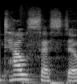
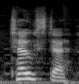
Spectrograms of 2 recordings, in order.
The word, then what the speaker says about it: Towcester: We've got to shout out to Kerry and Chris, who have been listening in Towcester or Toaster. Toaster. I know you spell it Toaster.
